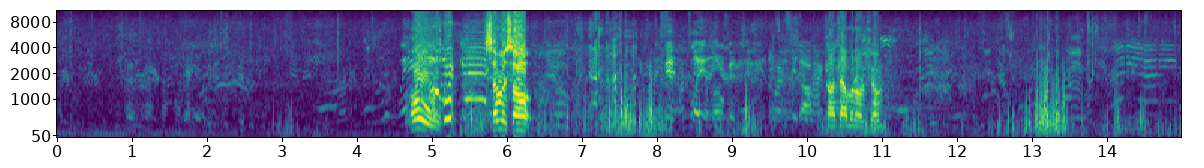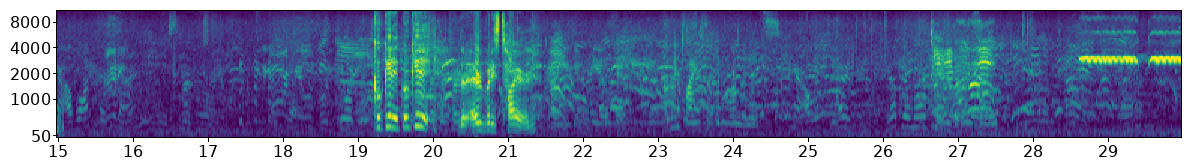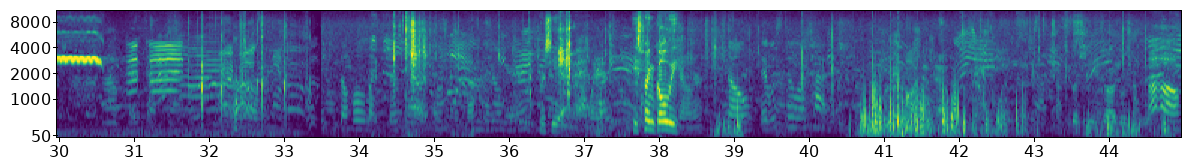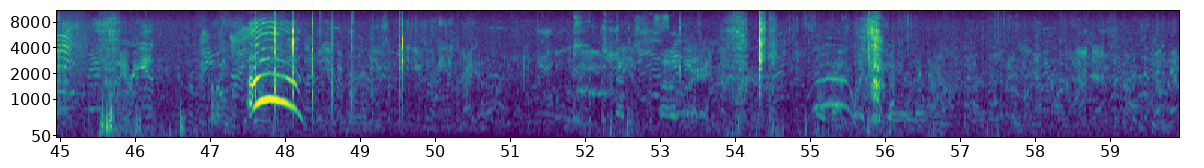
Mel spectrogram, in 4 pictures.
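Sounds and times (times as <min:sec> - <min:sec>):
children's and spectators' voices: 0:00.0 - 0:59.9
referee's whistle blasts: 0:28.6 - 0:30.6.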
